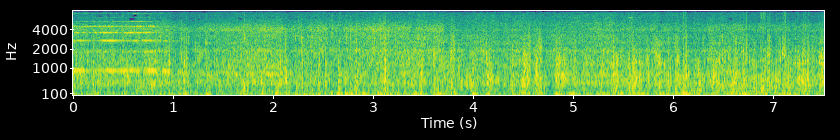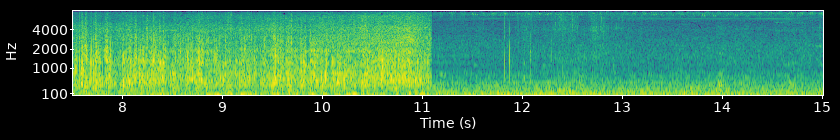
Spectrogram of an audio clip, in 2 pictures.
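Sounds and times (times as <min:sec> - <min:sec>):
train wheels clattering on rails: 0:00.0 - 0:11.1
steady low rumble: 0:01.0 - 0:15.0.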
